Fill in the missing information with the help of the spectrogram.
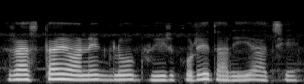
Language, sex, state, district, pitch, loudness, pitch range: Bengali, female, West Bengal, Cooch Behar, 210 Hz, -17 LUFS, 200-220 Hz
